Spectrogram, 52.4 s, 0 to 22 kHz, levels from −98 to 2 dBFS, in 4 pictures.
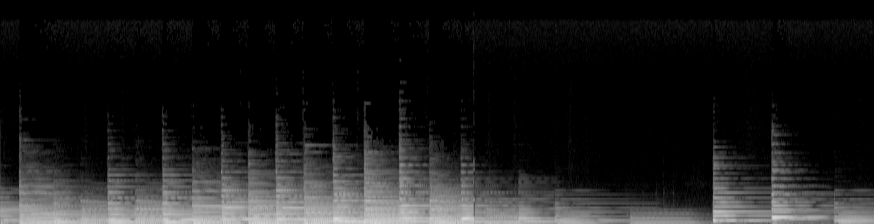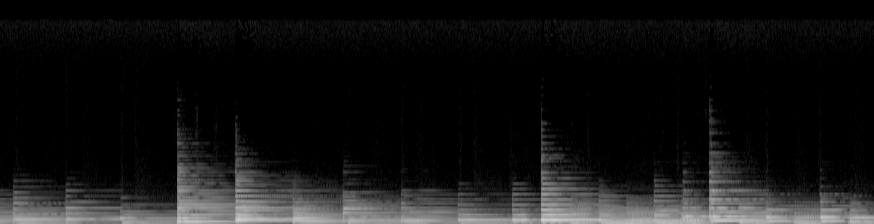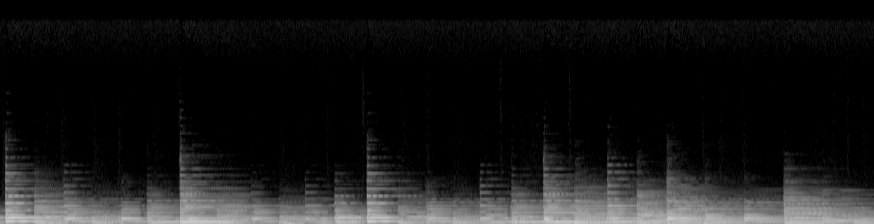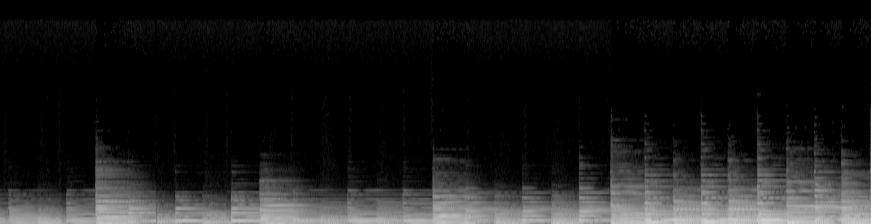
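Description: At 7.07–7.12 s and 41.63–41.68 s the music briefly breaks up: damaged data in a compressed stream. The decoder misreads corrupted frames and loses sync while it searches for the next frame header.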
